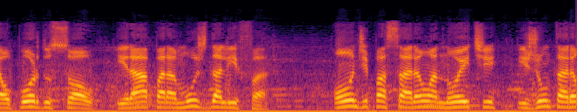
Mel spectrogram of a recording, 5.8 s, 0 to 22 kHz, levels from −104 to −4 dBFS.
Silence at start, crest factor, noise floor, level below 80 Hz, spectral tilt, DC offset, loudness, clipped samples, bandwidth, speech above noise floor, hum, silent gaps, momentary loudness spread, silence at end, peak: 0 s; 16 dB; -46 dBFS; -50 dBFS; -4.5 dB/octave; 2%; -22 LUFS; under 0.1%; 10.5 kHz; 24 dB; none; none; 8 LU; 0 s; -6 dBFS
